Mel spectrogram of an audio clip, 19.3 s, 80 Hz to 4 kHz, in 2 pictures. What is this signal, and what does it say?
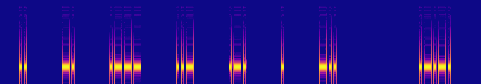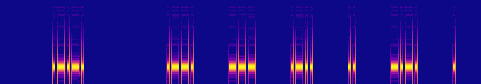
Morse code, heard as a keyed tone, about 25 wpm, spaced as for 10 wpm, 550 Hz. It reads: INJURED <AR> <AR> POLICE
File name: podcast / News headlines-1x-25x10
